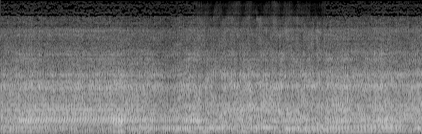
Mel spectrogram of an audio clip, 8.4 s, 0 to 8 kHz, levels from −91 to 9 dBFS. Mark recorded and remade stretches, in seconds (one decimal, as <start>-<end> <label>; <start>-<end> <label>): 0.0-3.9 recorded; 3.9-6.5 remade; 6.5-8.4 recorded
